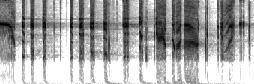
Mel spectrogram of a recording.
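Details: Edible-nest swiftlet call played as a nest-house lure: spaced sharp chirps at first, building into dense, squeaky twittering bursts toward the end.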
